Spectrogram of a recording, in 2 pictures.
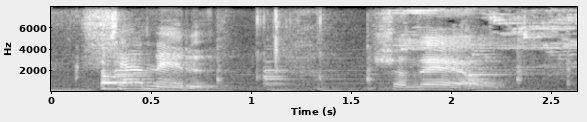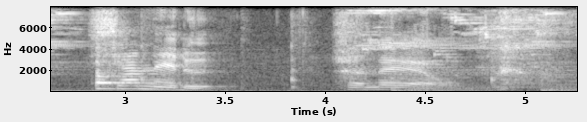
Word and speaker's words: Chanel: 个是大家都很爱的。Chanel， Chanel， Chanel， Chanel，不会被拉走。Chanel， Chanel， Chanel。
